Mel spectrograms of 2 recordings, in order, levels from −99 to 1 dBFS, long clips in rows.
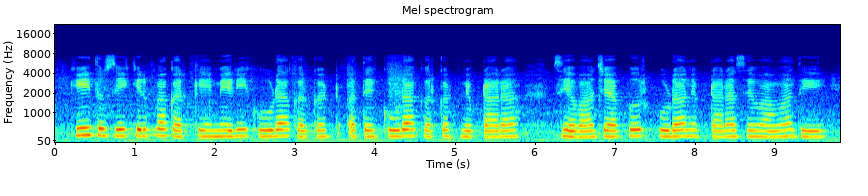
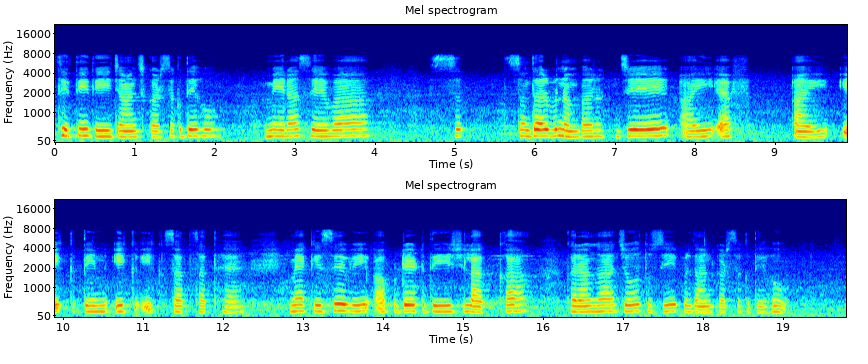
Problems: constant background noise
